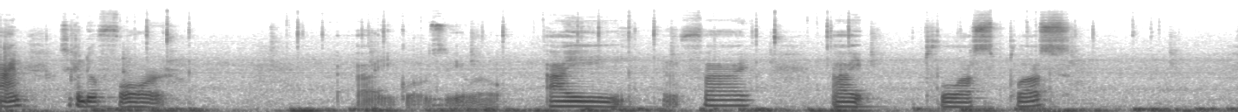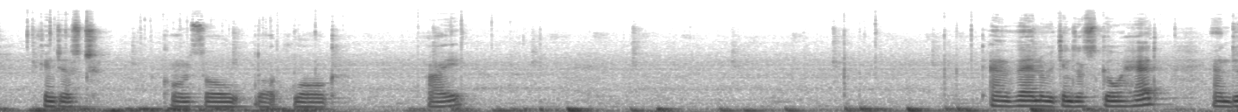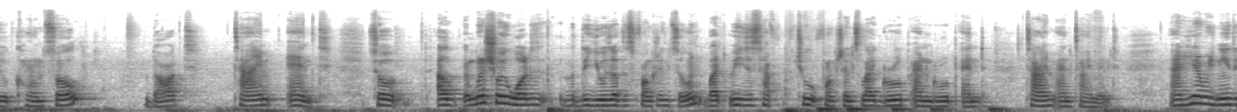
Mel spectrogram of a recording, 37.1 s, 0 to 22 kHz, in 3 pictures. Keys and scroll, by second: 0.6-8.3 typing, 9.6-11.4 typing, 11.9 Right, 12.2 Right, 12.7-17.6 typing, 20.7 typing, 23.2 Return, 24.5-28.2 typing, 29.5 shift+9.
